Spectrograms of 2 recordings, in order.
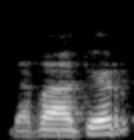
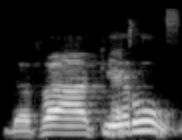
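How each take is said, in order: First: The final vowel is dropped, ending on consonant. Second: The final vowel is pronounced fully and clearly. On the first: The speaker calls it wrong. "ദഫാതിർ എന്ന് പറഞ്ഞ വേറെ നിയമം" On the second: The speaker calls it right. "അവസാനത്തെ അക്ഷരം പറയാന്ന് പറഞ്ഞാൽ"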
